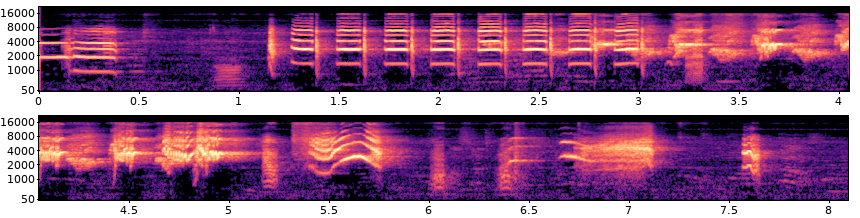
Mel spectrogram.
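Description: Javan myna singing: a fast run of evenly repeated ringing notes, then varied chattering notes and swooping whistles, with a harsh rasping note near the end.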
